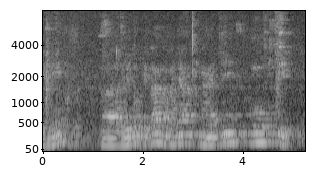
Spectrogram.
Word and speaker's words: Ngupi: YouTube kita namanya Ngaji Ngupi, pakai U ya, Ngupi. Jadi ejaan orang Betawi ya, Ngupi.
